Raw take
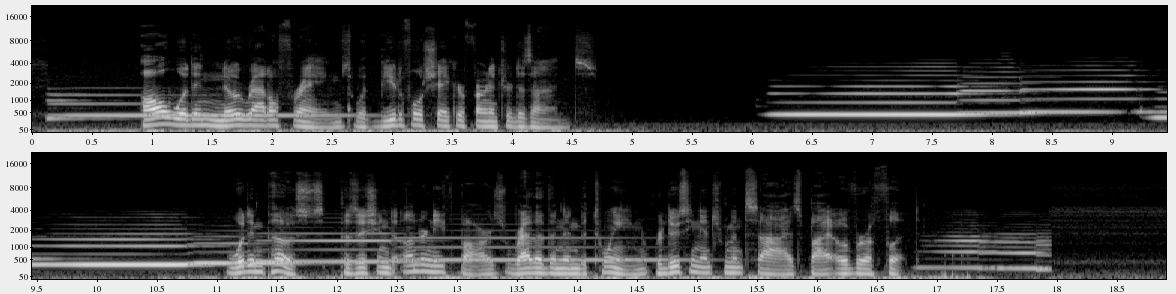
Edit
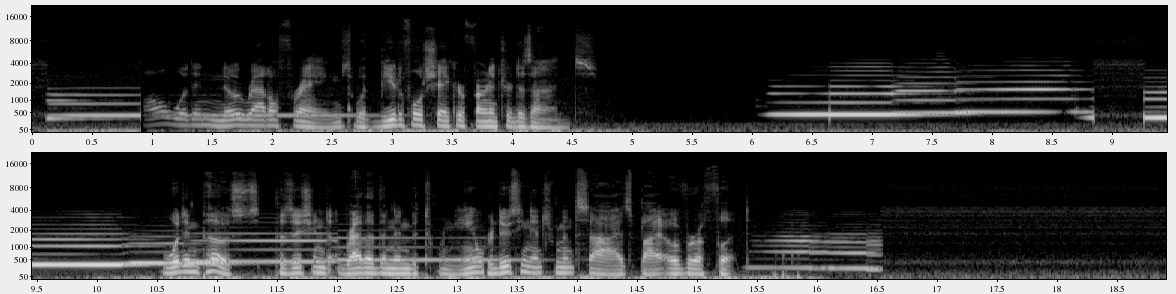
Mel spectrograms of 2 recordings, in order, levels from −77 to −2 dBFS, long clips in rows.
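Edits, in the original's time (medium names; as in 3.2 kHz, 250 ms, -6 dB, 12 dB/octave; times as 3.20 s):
0.91–2.88 s: fade in
6.65–7.19 s: delete
9.39–9.81 s: room tone
12.55–13.42 s: delete
14.20–14.65 s: reverse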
